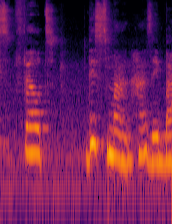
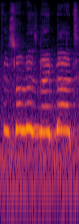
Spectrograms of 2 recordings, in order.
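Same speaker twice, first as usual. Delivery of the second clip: mock whiny quote; 11 semitones higher, 3 dB quieter than usual. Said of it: "When you say".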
